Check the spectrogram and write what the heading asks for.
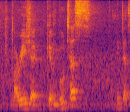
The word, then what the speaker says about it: Marija Gimbutas: If you believe some archaeologists like Marija Gimbutas, I think that's how you say it, and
